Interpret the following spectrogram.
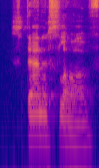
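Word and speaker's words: Stanisław: Now someone was saying in the comments that the W in Stanislav is pronounced like a V. So Stanislav.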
